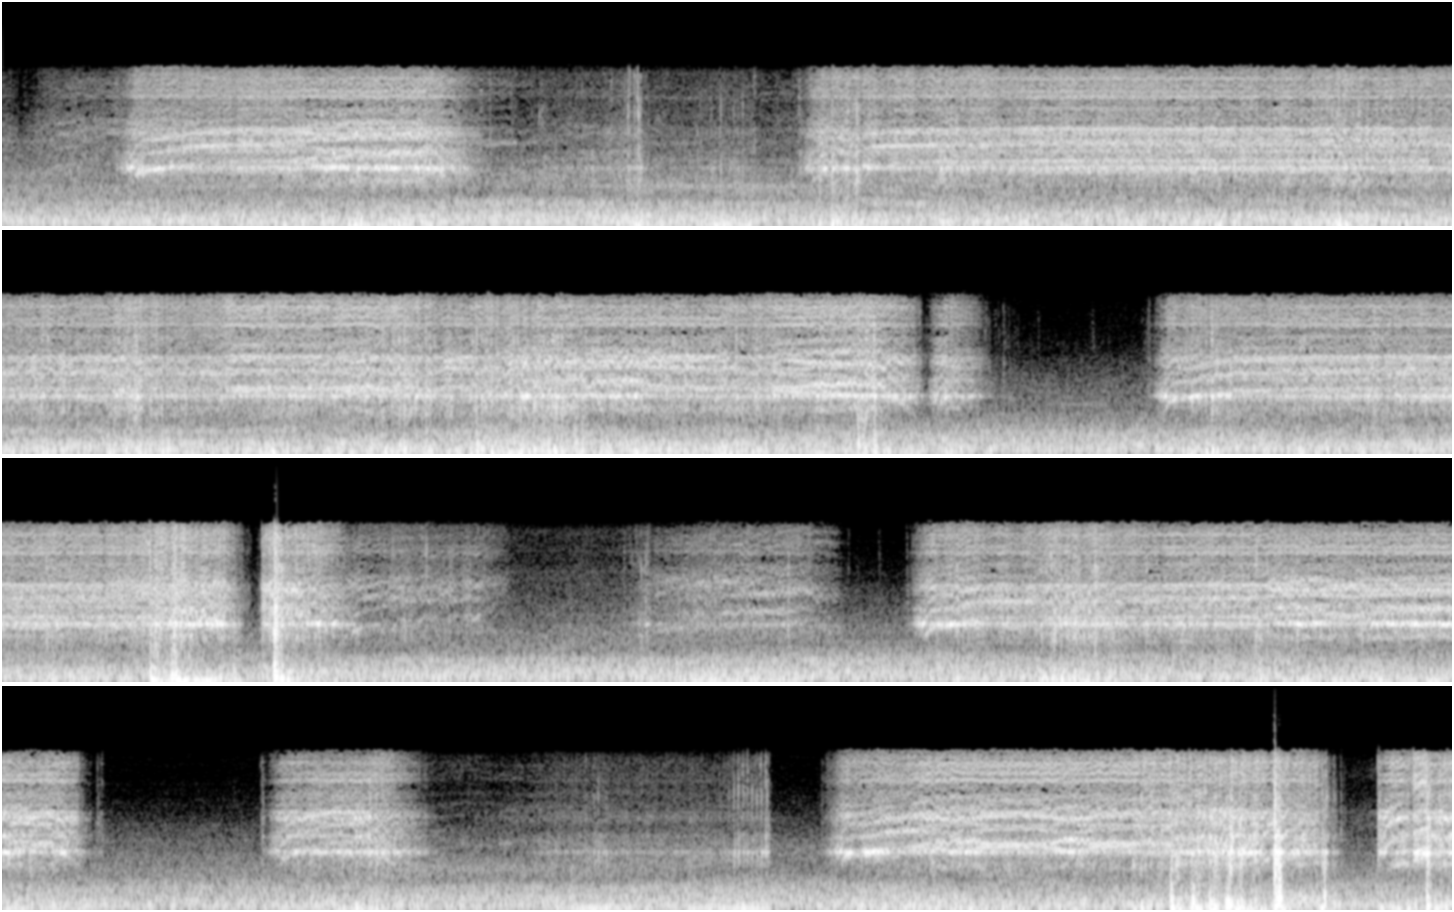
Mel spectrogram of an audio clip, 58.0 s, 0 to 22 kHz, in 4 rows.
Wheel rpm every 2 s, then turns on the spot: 30, 160, 30, 20, 140, 160, 160, 160, 160, 160, 160, 110, 10, 130, 160, 120, 10, 10, 10, 120, 160, 150, 20, 60, 10, 30, 150, 160, 120.
4-6 34-38 44-46 48-50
